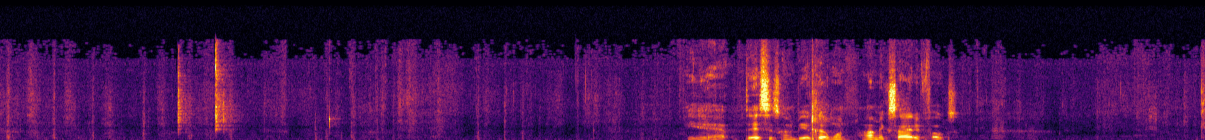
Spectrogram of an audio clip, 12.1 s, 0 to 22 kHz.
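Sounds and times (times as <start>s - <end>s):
paper towel patting meat: 0.0s - 7.1s
soft crackles and ticks: 3.1s - 3.8s.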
